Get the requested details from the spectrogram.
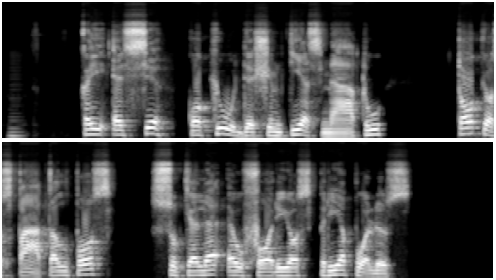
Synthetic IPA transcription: kɐɪɛsʲɪ | koːkʲuːd̪ʲɛʃʲɪmʲt̪ʲiɛsmʲæːt̪uː | t̪oːkʲoːspɑːt̪ɐlˠpoːsː | ʊkʲɛlʲɛɛʊfɔɾʲɪjoːspʲɾʲiɛpuɔlʲʊs

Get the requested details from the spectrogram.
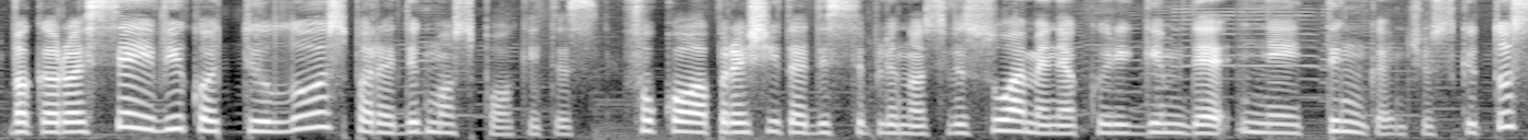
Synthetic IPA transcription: ʋɐkɐɾuɔsʲɛiːʋʲiːkoːt̪ʲɪlˠʊspɐɾɐd̪ʲɪɡmoːspoːkʲɪt̪ʲɪs | fʊkoːɐpɾɐʃʲiːt̪ɐd̪ʲɪsʲt̪sʲɪpʲlʲɪnoːsʋʲɪsuɔmʲɛnʲɛkʊɾʲɪɡʲɪmʲd̪ʲeːnʲɛɪt̪ʲɪŋkɐnʲt͡ʃʲʊskʲɪt̪ʊs

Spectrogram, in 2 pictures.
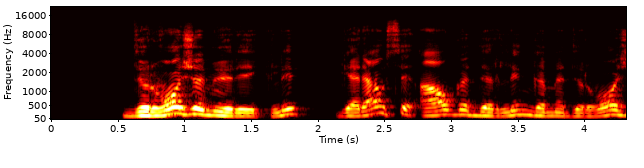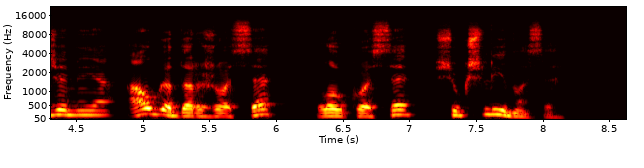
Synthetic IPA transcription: d̪ʲɪɾʋoːʒʲɛmʲuɾʲɛɪklʲɪ | ɡʲɛɾʲæˑʊsʲɛɪʔɐʊɡɐd̪ʲɛɾʲlʲɪŋɡɐmʲɛd̪ʲɪɾʋoːʒʲɛmʲeːjɛɐʊɡɐd̪ɐɾʒuɔsʲɛ | lˠɐʊkuɔsʲɛʃʲʊkʲʃʲlʲiːnuɔsʲɛ

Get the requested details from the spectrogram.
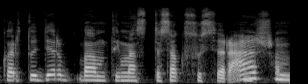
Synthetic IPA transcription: kɐrt̪ʊd̪ʲɪrbɐmt̪ɐɪmʲɛst̪ʲiɛsʲoːksʊsʲɪɾɑ̰ːʃoːm

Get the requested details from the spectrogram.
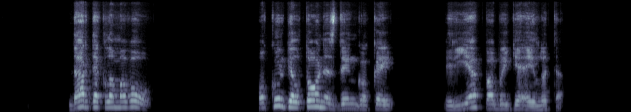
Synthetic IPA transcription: d̪ɐɾd̪ʲɛklˠɐmɐʋɐʊ | oːkʊɾɡʲɛlˠt̪oːnʲɪsd̪ʲɪŋɡokɐɪ | ɪɾjiɛpɑbɐɪɡʲeɛɪlˠʊt̪ʲɛ̰

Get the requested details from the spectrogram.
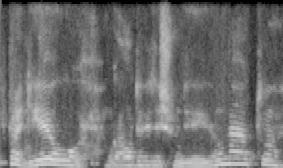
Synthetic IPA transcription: t̪pɾɐd̪ʲeːjɛʊɡɐlˠd̪ʲʋʲɪd̪ʲɛʃʲɪmd̪ʲʋʲɛjuːmʲæːt̪ʊ

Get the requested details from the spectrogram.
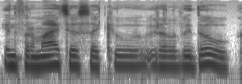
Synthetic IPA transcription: ɪnfoɾmɑːt̪sʲɪjoːssɐkʲɛʊɪɾɐlˠɐbɐɪd̪ɐʊk

